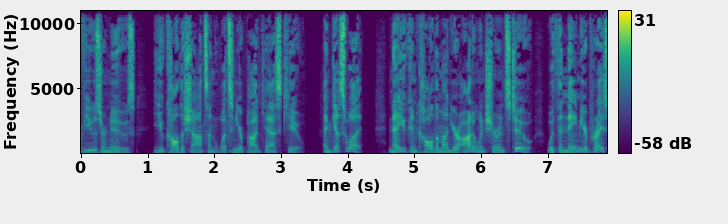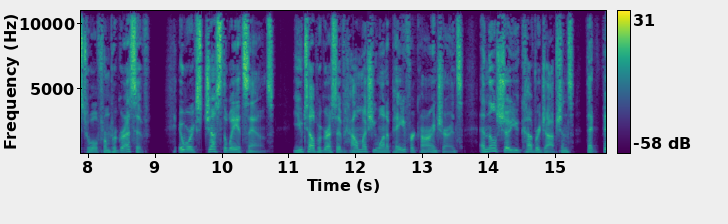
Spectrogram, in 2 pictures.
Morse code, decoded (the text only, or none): none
